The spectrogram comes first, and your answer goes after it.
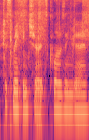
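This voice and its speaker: A woman's voice: low-pitched, monotone, moderate pace, vocal fry, noisy background. A woman with a slight cold, chatting casually and a little self-deprecatingly as she folds paper in a crafting tutorial. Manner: chatty, self-deprecating, talks while working.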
